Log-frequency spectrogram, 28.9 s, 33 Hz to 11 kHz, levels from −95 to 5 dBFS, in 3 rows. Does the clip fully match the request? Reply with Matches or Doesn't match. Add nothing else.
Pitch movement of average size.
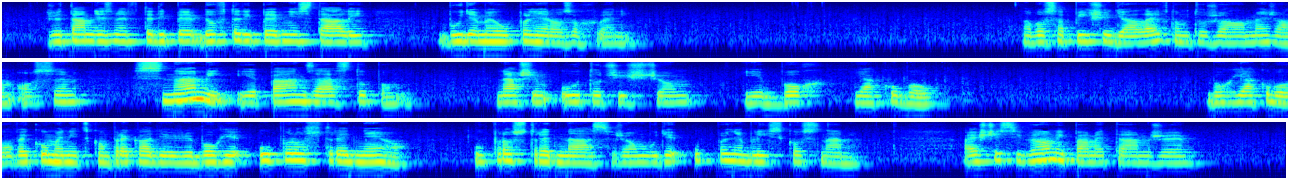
Doesn't match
